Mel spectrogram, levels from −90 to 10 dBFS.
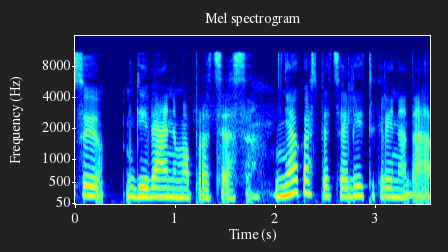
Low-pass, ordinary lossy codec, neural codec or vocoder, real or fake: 10.8 kHz; MP3, 96 kbps; none; real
